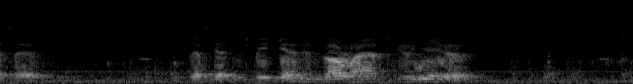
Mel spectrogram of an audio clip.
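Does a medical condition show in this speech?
Yes: cerebral palsy, athetoid.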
